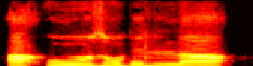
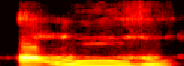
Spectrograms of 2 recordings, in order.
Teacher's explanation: عین یہ بھی حلق سے ادا ہوتا ہے لیکن یہ حلق کے درمیانے حصے سے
